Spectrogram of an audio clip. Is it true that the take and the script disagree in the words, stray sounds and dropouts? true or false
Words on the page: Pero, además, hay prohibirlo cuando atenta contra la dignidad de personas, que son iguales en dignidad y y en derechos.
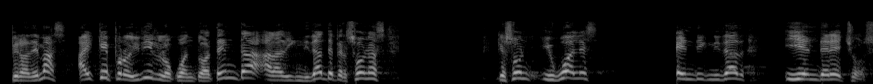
true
